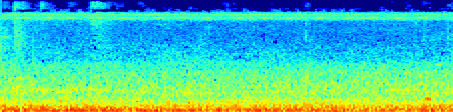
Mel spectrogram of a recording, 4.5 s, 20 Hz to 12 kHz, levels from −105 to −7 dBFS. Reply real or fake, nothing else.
real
